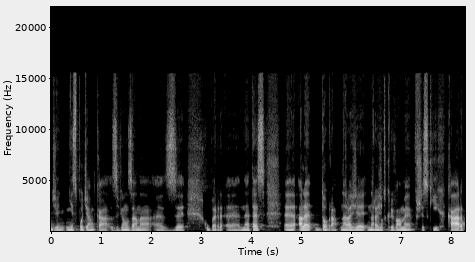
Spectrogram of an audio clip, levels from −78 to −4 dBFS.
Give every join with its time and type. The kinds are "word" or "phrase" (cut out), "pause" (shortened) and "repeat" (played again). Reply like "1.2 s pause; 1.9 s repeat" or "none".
3.0 s phrase; 6.6 s word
